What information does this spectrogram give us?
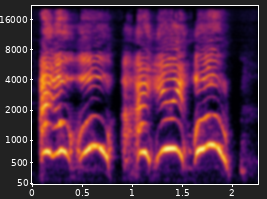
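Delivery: very high, halting gasps; panicked breathless stammer; hyperventilating. A narrator's reading. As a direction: gasp out broken words. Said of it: "began hyperventilating".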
